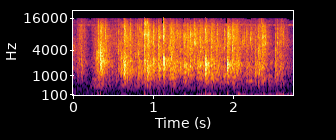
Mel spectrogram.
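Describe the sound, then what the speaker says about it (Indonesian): A church congregation clapping their hands during worship, a fairly quiet but continuous spread of many claps with a loose, uneven rhythm throughout. "Kasih tepuk tangan buat Tuhan kita."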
